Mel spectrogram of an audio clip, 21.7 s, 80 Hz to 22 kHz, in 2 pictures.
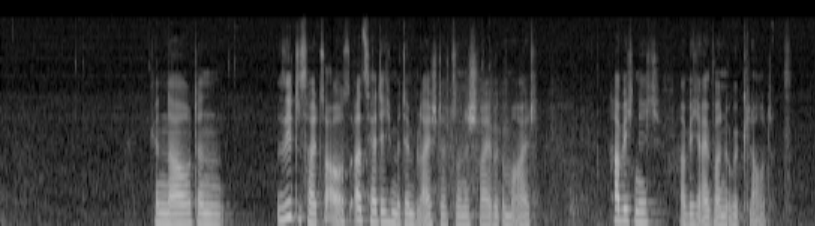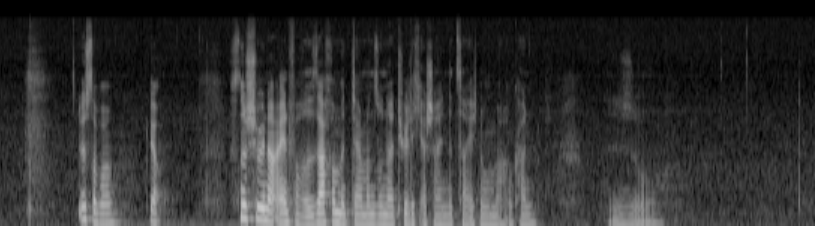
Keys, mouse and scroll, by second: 1.1 click, 3.2 click, 5.2 click, 6.5 click, 8.2-8.9 ctrl+scroll up 4, 17.8-18.5 ctrl+scroll down 4, 19.2-19.7 ctrl+scroll down 2, 20.6-21.7 drag.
